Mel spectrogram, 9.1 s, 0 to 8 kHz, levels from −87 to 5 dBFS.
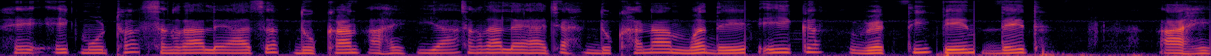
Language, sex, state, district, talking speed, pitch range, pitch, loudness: Marathi, male, Maharashtra, Pune, 100 wpm, 160-185 Hz, 170 Hz, -32 LUFS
